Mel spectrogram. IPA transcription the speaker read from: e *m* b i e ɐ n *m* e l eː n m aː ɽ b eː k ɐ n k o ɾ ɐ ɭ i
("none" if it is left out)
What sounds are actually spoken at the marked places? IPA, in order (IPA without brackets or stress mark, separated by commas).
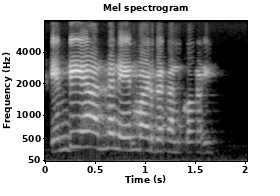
m, m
